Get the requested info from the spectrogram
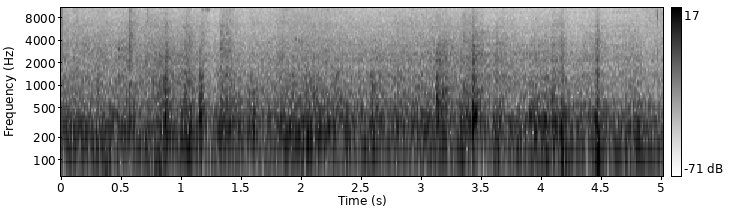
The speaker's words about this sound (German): Leo Tolstoi heißt der Zug, der mich von St. Petersburg nach Helsinki bringt, in die finnische Hauptstadt.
